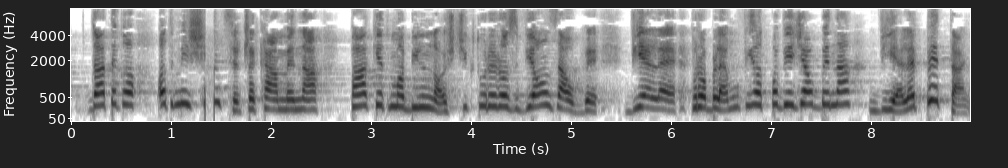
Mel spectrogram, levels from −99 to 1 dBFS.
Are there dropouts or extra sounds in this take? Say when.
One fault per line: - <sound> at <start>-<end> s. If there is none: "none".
- dropout at 1.3-1.4 s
